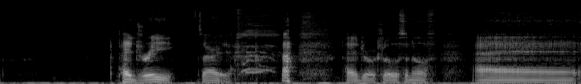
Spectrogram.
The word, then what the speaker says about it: Pedri: Sebastian I'm not even going to try and announce pronounce that second name. Is that Merino 20? Is that Pedro? Pedri.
